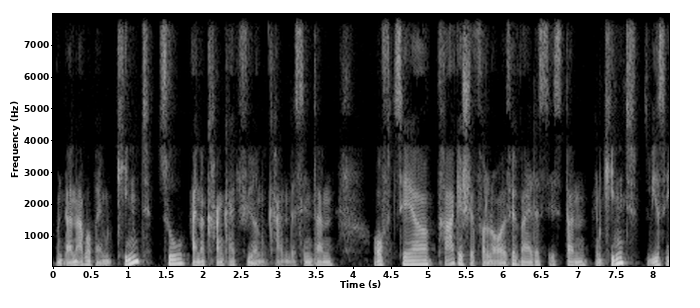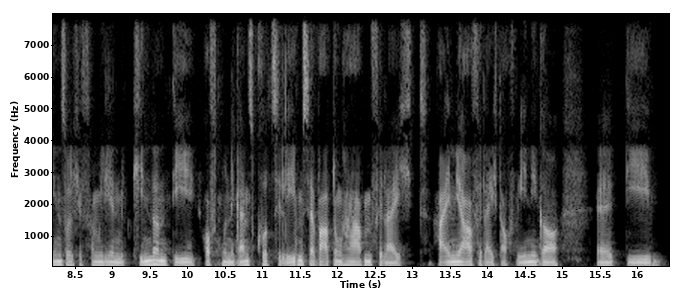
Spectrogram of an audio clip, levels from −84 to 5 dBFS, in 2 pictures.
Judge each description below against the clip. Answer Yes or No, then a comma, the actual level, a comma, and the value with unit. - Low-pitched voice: Yes, very low, 95 Hz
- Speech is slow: No, average, 160 wpm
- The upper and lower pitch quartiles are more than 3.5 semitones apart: No, average, 3.1 semitones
